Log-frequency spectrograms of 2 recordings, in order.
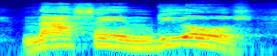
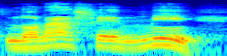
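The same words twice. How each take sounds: First: Very slow, with "Dios" stressed and held, falling at the end; "Dios" held long and stressed, slowly and a bit louder. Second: Slow, with "mí" drawn out and stressed; "mí" held long and stressed, slowly, to reject it. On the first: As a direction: land hard on "Dios" as the answer. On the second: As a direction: lean on "mí" to set it against "Dios". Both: Shown as a demonstration.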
